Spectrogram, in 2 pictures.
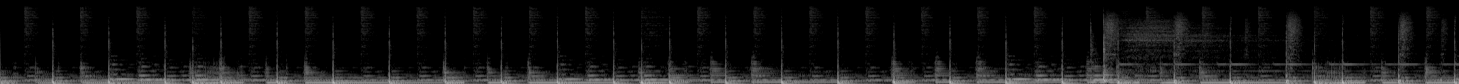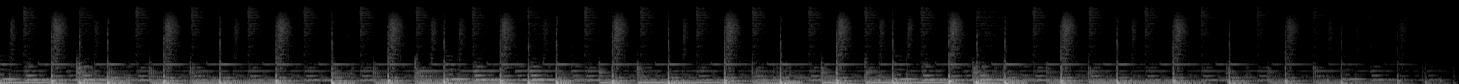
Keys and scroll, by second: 5.3-7.2 typing.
